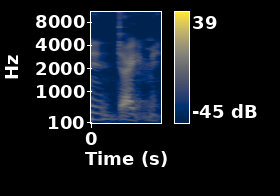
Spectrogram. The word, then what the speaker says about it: indictment: all right so an indictment here please notice that the C is silent don't say that this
